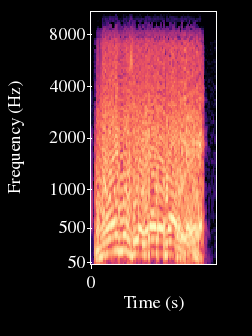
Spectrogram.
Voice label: voice message armor not pierce, crew tanks spanish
